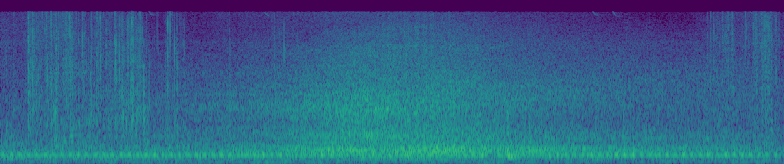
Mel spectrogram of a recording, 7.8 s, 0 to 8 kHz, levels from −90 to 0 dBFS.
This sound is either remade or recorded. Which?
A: recorded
